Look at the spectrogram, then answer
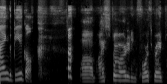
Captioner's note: laughs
